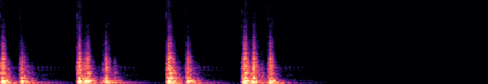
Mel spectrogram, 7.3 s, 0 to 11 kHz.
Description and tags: Knocking, tapping, and hitting closed wooden door. Recorded on Zoom ZH1, denoised with iZotope RX.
